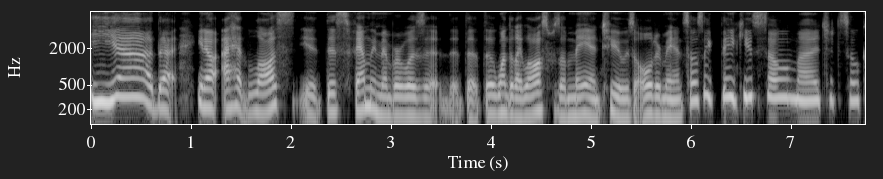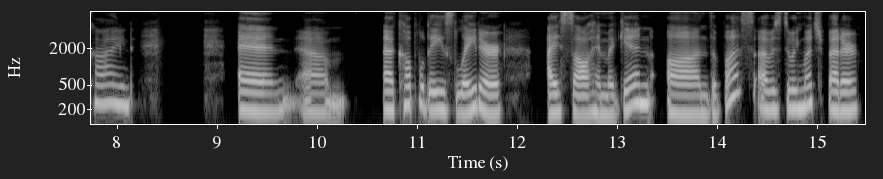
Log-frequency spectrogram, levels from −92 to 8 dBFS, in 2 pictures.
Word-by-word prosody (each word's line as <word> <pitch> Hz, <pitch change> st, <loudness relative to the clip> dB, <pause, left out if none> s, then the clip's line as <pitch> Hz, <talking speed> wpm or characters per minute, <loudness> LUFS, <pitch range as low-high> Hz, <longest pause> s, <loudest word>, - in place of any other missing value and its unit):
Yeah, 285 Hz, +1 st, +6 dB
that, 215 Hz, -, 0 dB, 0.2 s
you 240 Hz, -, +2 dB
know, 220 Hz, -, +5 dB
I 210 Hz, -, +2 dB
had 215 Hz, -5 st, -2 dB
lost, 200 Hz, +8 st, 0 dB
uh, 170 Hz, -, -4 dB
this 185 Hz, +2 st, -4 dB
family 205 Hz, +1 st, +2 dB
member 165 Hz, -1 st, 0 dB
was 160 Hz, -1 st, +1 dB
a -, -, -3 dB
the -, -, -10 dB
the -, -, -5 dB
the 175 Hz, -, 0 dB
one 180 Hz, +1 st, 0 dB
that 165 Hz, -, +1 dB
I 150 Hz, -, +2 dB
lost 180 Hz, +5 st, +1 dB
was 180 Hz, -, -12 dB
a 155 Hz, -, -1 dB
man 160 Hz, -1 st, -1 dB
too, -, -, -4 dB
he 155 Hz, -, +1 dB
was 150 Hz, -1 st, -2 dB
an -, -, -4 dB
older 165 Hz, +1 st, +2 dB
man, 150 Hz, -1 st, -1 dB
so 275 Hz, -, -2 dB
I -, -, +3 dB
was, 280 Hz, -, -3 dB
like, 325 Hz, -4 st, -1 dB
"Thank 325 Hz, -2 st, +2 dB
you 320 Hz, -, +5 dB
so 315 Hz, 0 st, 0 dB
much. 285 Hz, -1 st, +1 dB
It's 275 Hz, -1 st, -10 dB
so 280 Hz, 0 st, -2 dB
kind." 250 Hz, -2 st, -3 dB, 1.1 s
And, 195 Hz, +5 st, +1 dB
um, 245 Hz, +4 st, -4 dB, 0.4 s
a 200 Hz, -1 st, +4 dB
couple 240 Hz, +2 st, -2 dB
days 200 Hz, -2 st, -1 dB
later, 180 Hz, -1 st, +3 dB, 0.4 s
I 180 Hz, -, +4 dB
saw 175 Hz, -2 st, +1 dB
him 175 Hz, -1 st, -3 dB
again 245 Hz, +9 st, +1 dB
on 170 Hz, -1 st, +1 dB
the 170 Hz, -, -5 dB
bus, 320 Hz, -, -2 dB
I -, -, +2 dB
was 205 Hz, 0 st, -2 dB
doing 210 Hz, 0 st, +1 dB
much 245 Hz, +2 st, -1 dB
better. 195 Hz, 0 st, +3 dB
200 Hz, 225 wpm, -22 LUFS, 175-255 Hz, 1.1 s, Yeah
